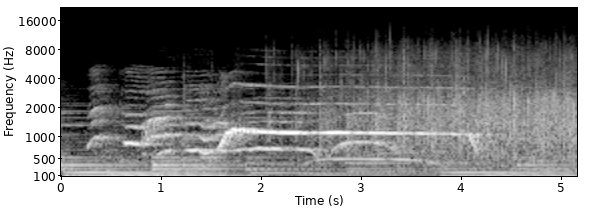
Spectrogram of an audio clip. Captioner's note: audience applauds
